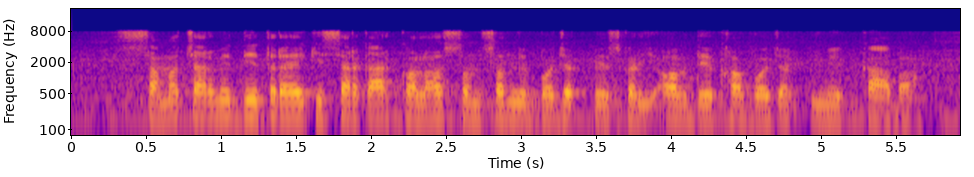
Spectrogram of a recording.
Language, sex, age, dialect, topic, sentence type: Bhojpuri, male, 18-24, Southern / Standard, banking, statement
